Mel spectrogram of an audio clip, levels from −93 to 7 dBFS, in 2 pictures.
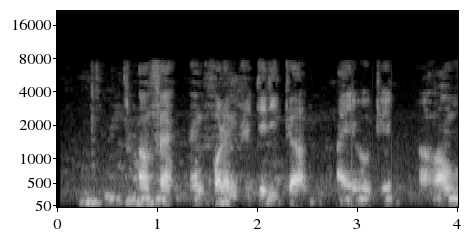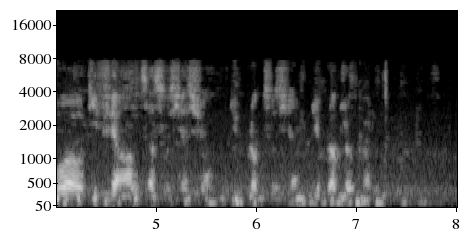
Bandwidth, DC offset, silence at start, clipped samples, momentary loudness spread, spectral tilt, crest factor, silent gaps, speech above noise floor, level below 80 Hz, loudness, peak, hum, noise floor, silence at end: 8 kHz; under 0.1%; 0.2 s; under 0.1%; 15 LU; -5.5 dB/octave; 20 dB; none; 32 dB; -60 dBFS; -21 LUFS; 0 dBFS; none; -53 dBFS; 0.5 s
